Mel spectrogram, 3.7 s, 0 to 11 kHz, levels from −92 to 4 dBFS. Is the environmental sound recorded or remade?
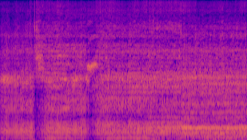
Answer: remade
